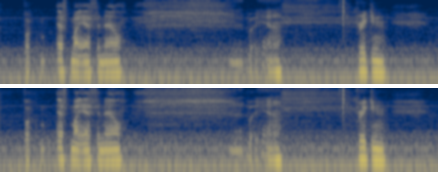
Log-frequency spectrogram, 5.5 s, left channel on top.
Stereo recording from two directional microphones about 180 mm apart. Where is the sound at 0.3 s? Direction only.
5° right (ahead or behind).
